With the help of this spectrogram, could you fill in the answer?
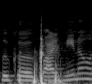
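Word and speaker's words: Luca Guadagnino: to uh revisit it with Luca guino is how you pronounce it he did like call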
